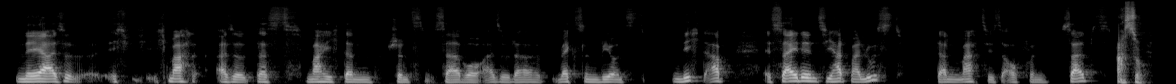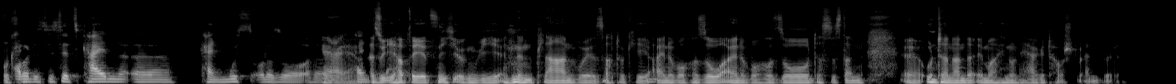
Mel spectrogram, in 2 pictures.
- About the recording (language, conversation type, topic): German, podcast, Wie sieht ein typisches Morgenritual in deiner Familie aus?
- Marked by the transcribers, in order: none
